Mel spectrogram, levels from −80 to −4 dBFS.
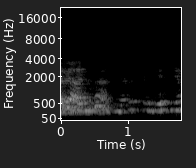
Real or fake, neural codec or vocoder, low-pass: real; none; 3.6 kHz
